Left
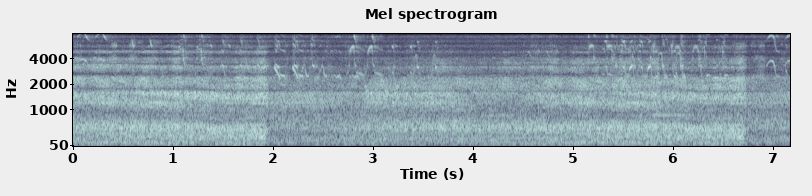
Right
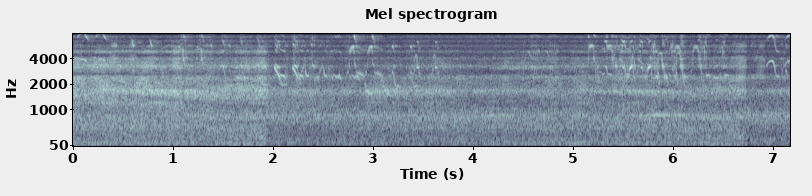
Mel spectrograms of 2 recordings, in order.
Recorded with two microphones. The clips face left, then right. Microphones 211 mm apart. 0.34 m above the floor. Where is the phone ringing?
No phone ringing in this recording.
